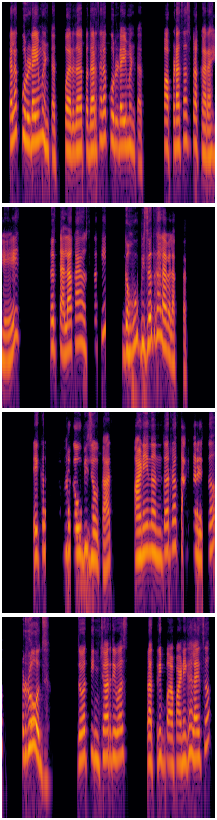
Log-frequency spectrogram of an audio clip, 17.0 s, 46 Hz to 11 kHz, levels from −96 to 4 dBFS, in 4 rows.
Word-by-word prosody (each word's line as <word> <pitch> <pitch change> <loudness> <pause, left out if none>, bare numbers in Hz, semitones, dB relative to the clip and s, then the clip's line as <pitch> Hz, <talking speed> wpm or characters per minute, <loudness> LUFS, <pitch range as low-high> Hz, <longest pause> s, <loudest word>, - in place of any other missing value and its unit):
त्याला 260 +6 +3
कुरडई 245 -3 +6
म्हणतात 210 - -2 0.2
परदा 200 0 +3
पदार्थाला 200 +7 +1
कुरडई 220 -4 +1
म्हणतात. 190 -10 -5 0.4
पापडाचाच 220 +3 +2
प्रकार 195 -7 -1
आहे 170 - -2 0.7
तर 245 - +1
त्याला 220 +3 +5
काय 270 +1 0
असतं 250 +2 -12
की 370 - -3 0.4
गहू 220 +6 +1
भिजत 270 +5 +2
घालावे 255 - +3
लागतात. 160 -1 -7 1.2
एक 220 +1 -2
रात्रभर 240 0 -8
गहू 230 0 +3
भिजवतात 195 - -1 0.5
आणि 225 +4 +6
नंतर 245 -1 0
ना 280 - 0
काय 270 - -6
करायचं 240 +4 -2 0.5
रोज 285 - +5 0.7
जवळ 235 +3 +3
3-4 245 -1 +1
दिवस 245 +2 -1 0.4
रात्री 220 +2 +1
पा 210 -2 +4
पाणी 210 +1 +2
घालायचं 245 - +1
230 Hz, 125 wpm, -23 LUFS, 205-255 Hz, 1.2 s, कुरडई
